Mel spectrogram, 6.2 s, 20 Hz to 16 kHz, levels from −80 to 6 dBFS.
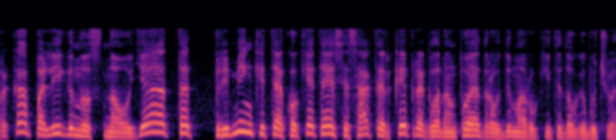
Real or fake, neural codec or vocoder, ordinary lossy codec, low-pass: real; none; AAC, 96 kbps; 7.2 kHz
